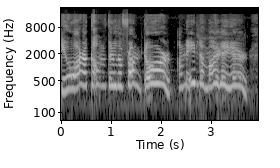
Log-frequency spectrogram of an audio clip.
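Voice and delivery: mock shrill shouting, very high-pitched yell. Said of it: "yelling back".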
